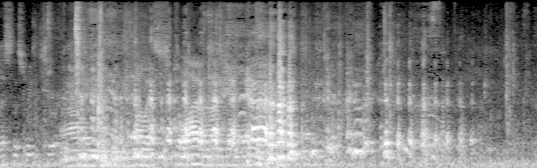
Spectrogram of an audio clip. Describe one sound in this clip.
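A middle-aged man laughs heartily close to a microphone.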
